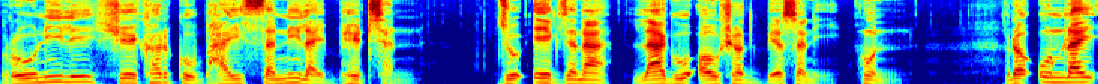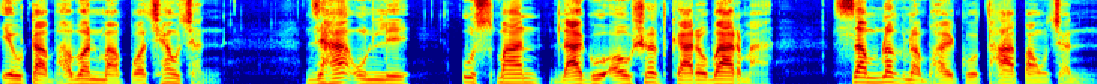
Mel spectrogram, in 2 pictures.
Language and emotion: Nepali, neutral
